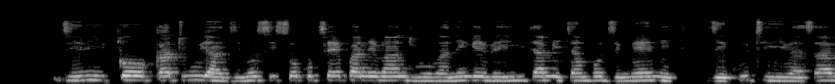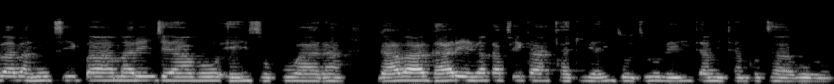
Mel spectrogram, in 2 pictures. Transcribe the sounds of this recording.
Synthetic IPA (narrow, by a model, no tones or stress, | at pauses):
d͡ziriǀo̞katujad͡zino̞siso̞kup͡fe̞kwane̞ʋantʰuʋane̞ŋɡe̞ʋeitamitambo̞d͡zimwe̞ni | d͡ze̞kutʰiʋasaʋaʋano̞t͡sikamaɾe̞nd͡ʒe̞aʋo̞e̞izo̞kuʋaːɾa | ŋɡaʋaɡʱaɾe̞ʋakap͡fe̞kaǃatujaid͡zo̞d͡zo̞ʋe̞itamitʰambo̞d͡zaːʋo̞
